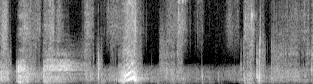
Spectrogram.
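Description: Zipper on a fabric tackle backpack being pulled open in short rasps, the loudest a rising zip about a second in.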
